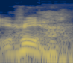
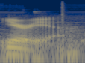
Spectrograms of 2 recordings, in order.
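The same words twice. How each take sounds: First: The stress is on the second syllable. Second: The stress is on the first syllable. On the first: The speaker calls it wrong. "not the second syllable" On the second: The speaker calls it right. "Emphasis on the first syllable"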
